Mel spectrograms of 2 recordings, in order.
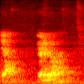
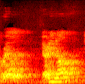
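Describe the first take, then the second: First: Said in the usual way. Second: High, disbelieving question; shocked surprise. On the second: Acted. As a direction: ask it in astonished disbelief, voice jumping up. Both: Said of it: "they're shocked and surprised and going".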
